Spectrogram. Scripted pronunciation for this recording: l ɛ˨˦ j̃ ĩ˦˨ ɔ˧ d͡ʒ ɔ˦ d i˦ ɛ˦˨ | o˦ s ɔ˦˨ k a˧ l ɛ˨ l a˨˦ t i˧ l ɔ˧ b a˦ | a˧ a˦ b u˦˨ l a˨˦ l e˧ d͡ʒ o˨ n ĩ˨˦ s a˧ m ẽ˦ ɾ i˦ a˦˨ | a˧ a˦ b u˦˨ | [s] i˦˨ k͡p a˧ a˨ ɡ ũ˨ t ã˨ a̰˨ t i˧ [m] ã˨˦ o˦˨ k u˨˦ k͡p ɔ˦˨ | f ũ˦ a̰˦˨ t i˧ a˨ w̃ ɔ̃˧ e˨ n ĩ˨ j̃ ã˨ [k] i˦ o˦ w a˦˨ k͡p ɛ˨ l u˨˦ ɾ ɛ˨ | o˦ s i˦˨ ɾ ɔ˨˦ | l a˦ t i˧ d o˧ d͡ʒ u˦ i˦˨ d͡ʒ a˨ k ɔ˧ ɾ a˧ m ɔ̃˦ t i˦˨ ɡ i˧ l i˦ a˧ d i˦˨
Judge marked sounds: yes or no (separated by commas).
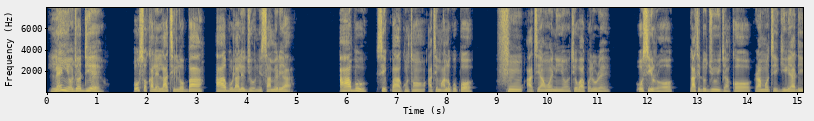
yes, yes, no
